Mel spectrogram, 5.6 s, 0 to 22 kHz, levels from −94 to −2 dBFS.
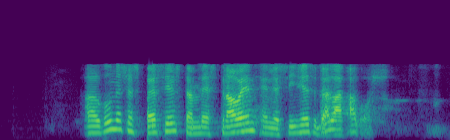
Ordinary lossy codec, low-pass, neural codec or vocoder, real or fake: AAC, 16 kbps; 7.2 kHz; codec, 16 kHz, 0.5 kbps, FunCodec, trained on Chinese and English, 25 frames a second; fake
